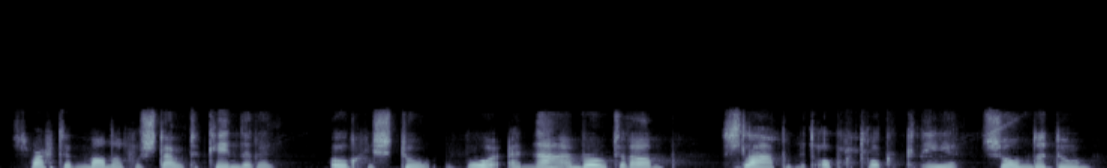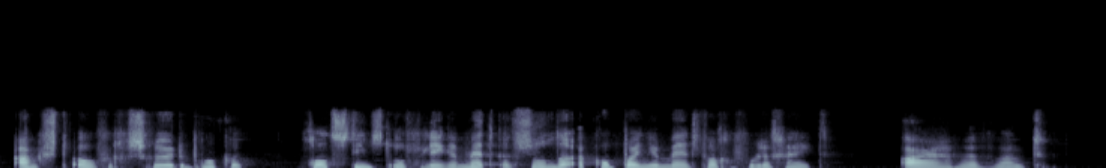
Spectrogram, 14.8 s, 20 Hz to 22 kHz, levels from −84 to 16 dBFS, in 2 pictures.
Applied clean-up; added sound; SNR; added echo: neural mask model DeepFilterNet 3.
